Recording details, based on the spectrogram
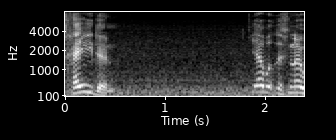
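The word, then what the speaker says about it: Haden: spelled his name h a d e n Haddon okay and he said it's pronounced Hayden so I'm gonna go right I'm gonna say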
